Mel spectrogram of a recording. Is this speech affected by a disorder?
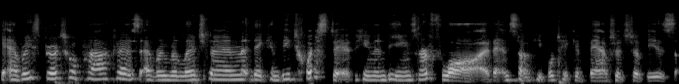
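Yes: deafness with cochlear implants, bilateral cochlear implants; two cochlear implants, two major implant surgeries, would be unable to communicate without implants; uses two cochlear implants.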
